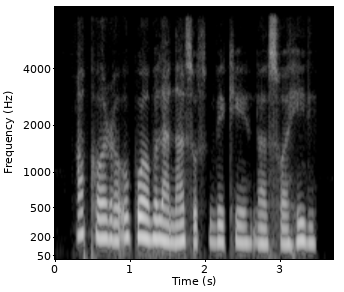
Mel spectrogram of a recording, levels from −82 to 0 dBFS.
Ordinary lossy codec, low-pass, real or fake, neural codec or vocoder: none; 7.2 kHz; fake; codec, 16 kHz in and 24 kHz out, 0.6 kbps, FocalCodec, streaming, 2048 codes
